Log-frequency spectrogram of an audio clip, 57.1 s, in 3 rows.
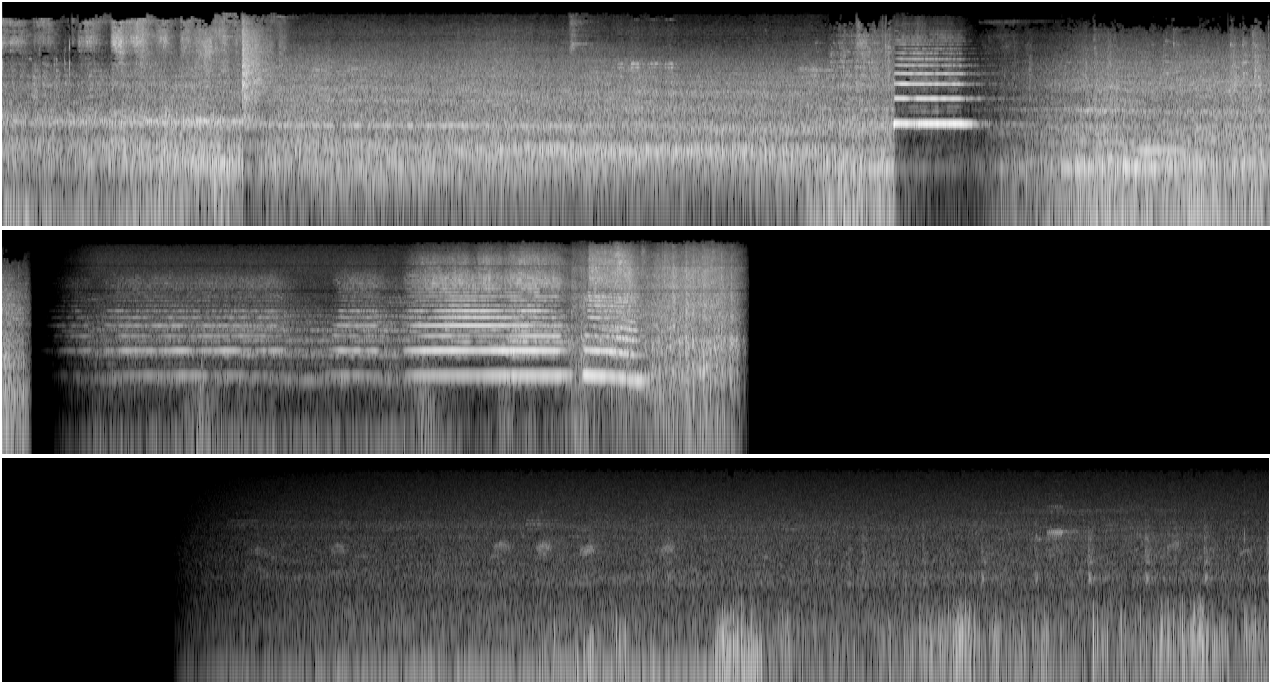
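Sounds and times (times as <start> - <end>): train wheels rumbling and clattering: 0.0 - 4.5, 12.2 - 13.4, 15.0 - 19.5, 27.5 - 30.2, 44.2 - 57.0
locomotive horn blasts: 8.6 - 10.4, 11.9 - 15.4, 19.7 - 28.8.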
